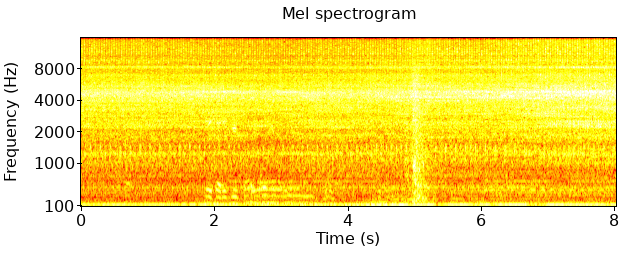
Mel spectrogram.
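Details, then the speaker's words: Mazda 3 1.6 four-cylinder after cylinder head work, 3.5 litres added, no leaks, normal temperature after about an hour running: steady, even low smooth idle hum, no shake or knock; former strong vibration gone at transmission, no check engine, normal idle. "na yung palag mga boss katulad dati na malakas yung vibration so Tingan niyo yung transmission wala ng vibration"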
